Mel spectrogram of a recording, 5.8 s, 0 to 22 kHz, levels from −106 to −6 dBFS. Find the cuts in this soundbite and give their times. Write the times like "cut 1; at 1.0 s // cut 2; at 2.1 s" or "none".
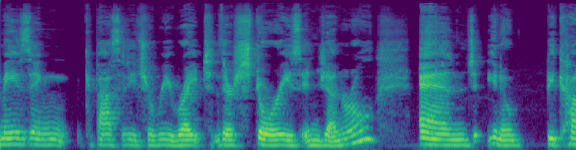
none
